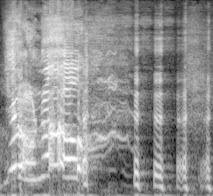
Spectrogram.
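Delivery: very slow, high, loud incredulous cry; appalled disbelief. Retold or imitated. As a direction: drag it out in horror. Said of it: "appalled at everything".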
